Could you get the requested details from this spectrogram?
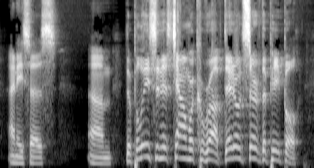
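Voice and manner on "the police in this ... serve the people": high yelling, matching the energy. Voicing a character who matches a player's energy: yelling back. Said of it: "he matches your energy, yelling back".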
